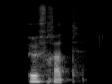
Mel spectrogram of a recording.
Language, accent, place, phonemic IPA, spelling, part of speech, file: French, France, Lyon, /ø.fʁat/, Euphrate, proper noun, LL-Q150 (fra)-Euphrate.wav
- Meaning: Euphrates (a river in West Asia, 2780 kilometers in length, flowing southwest from Turkey, then southeast, and uniting with the Tigris before entering the Persian Gulf)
